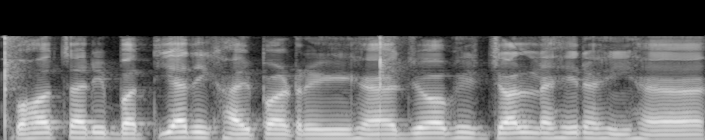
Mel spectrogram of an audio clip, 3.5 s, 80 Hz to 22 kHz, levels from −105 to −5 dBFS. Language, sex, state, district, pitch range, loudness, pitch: Hindi, male, Jharkhand, Garhwa, 130-145 Hz, -20 LUFS, 140 Hz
